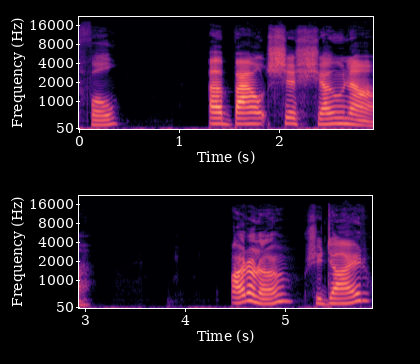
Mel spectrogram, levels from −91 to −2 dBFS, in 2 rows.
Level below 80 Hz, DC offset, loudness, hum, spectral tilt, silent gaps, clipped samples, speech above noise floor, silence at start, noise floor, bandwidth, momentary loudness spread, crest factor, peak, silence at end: -62 dBFS; under 0.1%; -24 LUFS; none; -3 dB/octave; none; under 0.1%; 39 dB; 0 s; -63 dBFS; 18 kHz; 15 LU; 24 dB; -4 dBFS; 0.05 s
